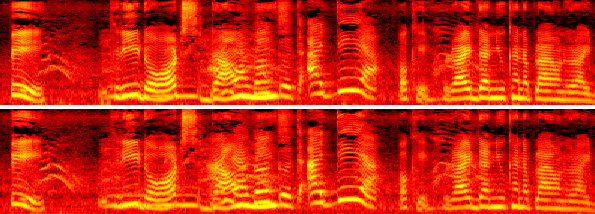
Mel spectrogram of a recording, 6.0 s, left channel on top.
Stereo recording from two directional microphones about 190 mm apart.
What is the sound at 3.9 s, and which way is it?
A woman's voice, 20° left (ahead or behind).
